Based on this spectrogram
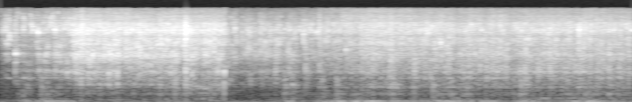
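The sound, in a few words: green chillies frying in oil in a pan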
